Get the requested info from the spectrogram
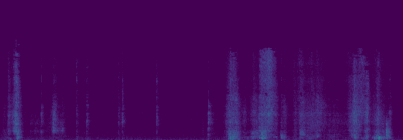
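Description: Near silence broken by faint, brief rustles of paper pages being turned by hand, a few early on and a denser run of them in the second half.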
